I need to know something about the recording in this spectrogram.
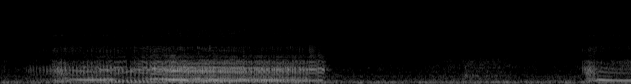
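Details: Gentle snoring from Kou, Gen and Shun, three pugs sleeping peacefully together at night: a long, buzzing, fluttery snore of about three seconds with a whistling tone, a quiet pause, then the next snore beginning.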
